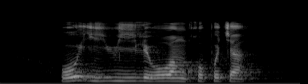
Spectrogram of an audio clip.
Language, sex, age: Northern Sotho, male, 18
